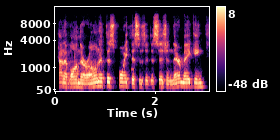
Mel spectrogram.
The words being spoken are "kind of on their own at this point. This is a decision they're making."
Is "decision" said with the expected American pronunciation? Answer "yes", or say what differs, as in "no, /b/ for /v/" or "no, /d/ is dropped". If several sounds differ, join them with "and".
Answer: yes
